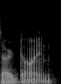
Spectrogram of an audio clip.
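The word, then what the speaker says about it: Ardougne: here as ardoin and I realized that I think I've been pronouncing that wrong all this time it is our doing I think I've called it already Shane for way too long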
